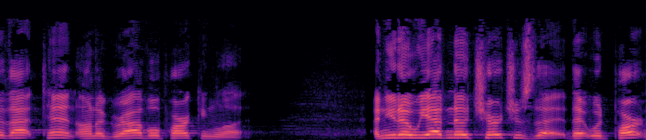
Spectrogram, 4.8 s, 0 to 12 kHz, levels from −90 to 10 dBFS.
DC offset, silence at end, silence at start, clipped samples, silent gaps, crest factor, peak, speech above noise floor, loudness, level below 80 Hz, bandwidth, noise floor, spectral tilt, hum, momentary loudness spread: under 0.1%; 0 s; 0 s; under 0.1%; none; 20 dB; -8 dBFS; 44 dB; -26 LUFS; -90 dBFS; 10.5 kHz; -70 dBFS; -2 dB/octave; none; 13 LU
